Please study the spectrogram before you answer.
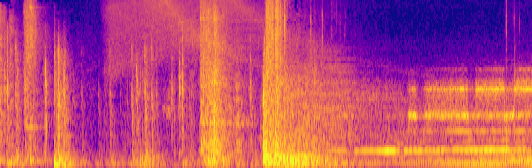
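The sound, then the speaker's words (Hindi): Heavy blows strike a door as it is broken down, a few loud, irregular thuds and crashes spread over several seconds with scraping and rattling between them. “माया लगता है दरवाजा तोड़ना पैना है।”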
